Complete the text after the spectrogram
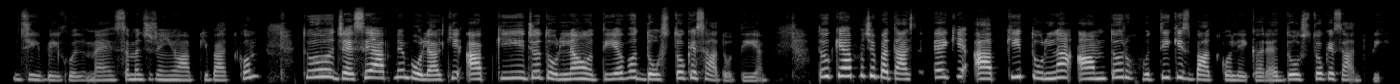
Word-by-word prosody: जी, 220 -1 -6
बिल्कुल 195 -1 -9
मैं 200 +1 -7
समझ 230 +2 -3 0.2
रही 210 -1 -4
हूँ 210 -1 -3
आपकी 205 +2 -7
बात 200 -1 -5
को। 295 - -1 0.5
तो 345 +1 +1
जैसे 270 +4 +4
आपने 310 +2 +2
बोला 230 -7 +2
कि 295 - -2 0.2
आपकी 260 +2 -1
ये 295 - 0
जो 315 - +1
तुलना 245 -1 +2
होती 240 -2 0
है 255 - +4
वो 315 - +1
दोस्तों 240 +4 0
के 295 0 0
साथ 265 -3 -3
होती 170 0 -10
है, 175 - -8 0.6
तो 370 +2 +3
क्या 390 +1 +6
आप 390 0 +4
मुझे 400 0 +3
बता 270 -5 +4
सकते 295 +5 -5
हैं 340 -1 +3
कि 365 - +1 0.2
आपकी 270 +7 +2
तुलना 295 +1 +2 0.2
आमतौर 275 +5 +1 0.2
होती 240 +7 -2
किस 310 -5 0
बात 215 -3 +1
को 210 - -3
लेकर 185 -2 -6
है 195 - -3
दोस्तों 230 +5 0
के 260 0 -1
साथ 215 -4 -5 0.2
भी? - - -14
255 Hz, 200 wpm, -24 LUFS, 215-305 Hz, 0.6 s, क्या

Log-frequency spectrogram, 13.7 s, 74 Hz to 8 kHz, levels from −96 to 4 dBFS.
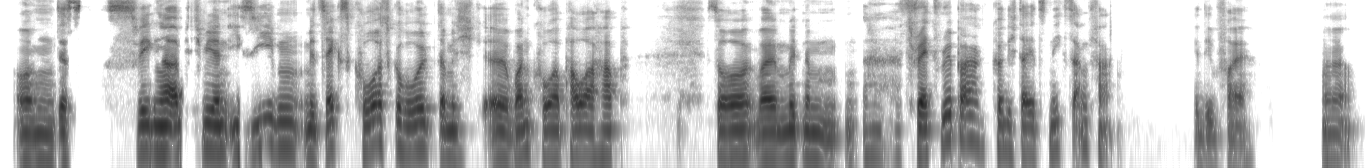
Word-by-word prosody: Und 95 -1 -1
deswegen 120 +4 +1
habe 110 -2 +7
ich - - -14
mir 125 -1 +5
'n 120 0 +3
i7 135 +2 -3
mit 110 - -1
6 - - 0
Cores 140 +5 +1
geholt, 130 0 0
damit 105 0 +1
ich, 105 - -14
äh, 105 - +2
One-Core-Power 105 0 +1
habe, 105 0 -3 0.8
so, 110 +1 +3
weil 100 0 +6
mit 105 +2 0
'nem, 90 -5 -4
äh, 105 0 -14
Threadripper 145 +7 +1
könnte 125 -1 -4
ich 115 - -15
da - - +1
jetzt 115 0 -4
nix 125 +2 -9
anfangen - - -7 0.8
in - - -13
dem 90 0 -9
Fall. 85 +1 -8 0.7
Na 95 - -9
ja. 95 -1 -9
110 Hz, 145 wpm, -24 LUFS, 100-125 Hz, 0.8 s, habe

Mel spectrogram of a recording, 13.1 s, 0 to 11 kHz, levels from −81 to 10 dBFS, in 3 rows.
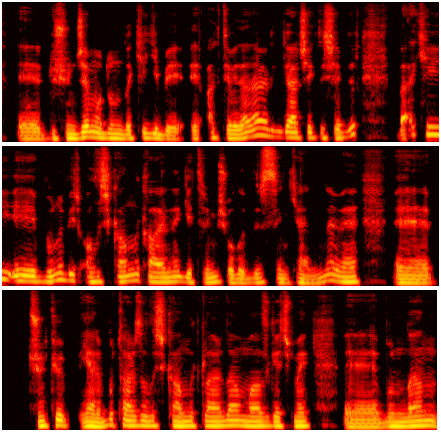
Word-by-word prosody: eee, 85 0 -2
düşünce 95 +4 +3
modundaki 105 -4 0
gibi 90 -5 -1
bir 95 0 -3
aktiviteler 115 - +1
gerçekleşebilir. 120 - -1 0.4
Belki, 190 -9 -1
iii, 130 -9 +1
bunu 145 +7 -1
bir 145 -1 -3
alışkanlık 115 +4 -2
haline 110 +1 +1
getirmiş 100 0 -2
olabilirsin 95 +1 0
kendine 95 - -4
ve, 110 0 +2 0.4
eee, 85 -1 +1 0.3
çünkü, 110 +2 +2
yani, 95 0 +4
bu 130 - -4
tarz 115 -3 +1
alışkanlıklardan 110 +1 +2
vazgeçmek, 105 0 +2 0.3
eee, 85 0 +1
bundan 105 +4 +3
105 Hz, 120 wpm, -23 LUFS, 95-120 Hz, 0.4 s, yani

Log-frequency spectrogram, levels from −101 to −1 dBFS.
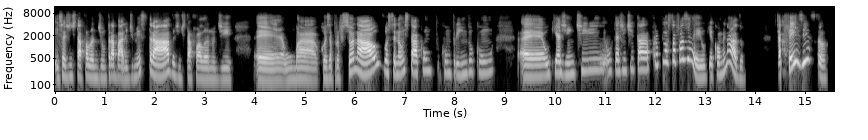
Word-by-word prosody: isso 145 +4 -6
a - - -2
gente 165 0 -9
tá - - +4
falando 155 -2 -5
de 150 +1 -11
um 150 - -15
trabalho 165 -4 +1
de 155 +2 -16
mestrado, 185 +2 +5
a - - -11
gente 150 -3 -15
está 145 - -3
falando 140 -2 -4
de, 135 0 -10 0.5
eh, 130 -1 0
uma 135 0 -3
coisa 150 +1 -7
profissional, 215 - +5
você 215 -2 -5
não 185 +1 -4
está 215 -4 +3
cump 235 +3 -13 0.2
cumprindo 200 +1 -13
com, 210 +2 -13 0.5
eh, 165 0 +3
o 180 +3 -7
que 190 - -5
a 205 - +2
gente 195 +5 -8 0.5
o 220 +2 -13
que 225 - -7
a - - -3
gente 235 +2 -10
tá 245 0 +2
proposto 385 +9 -7
a 415 - -1
fazer, 460 - -1
e 150 - -6
o 155 - -10
que 170 +3 -8
combinado." 185 - -2 0.7
Já - - +5
fez 405 -7 +2
isso? 460 +3 -2
185 Hz, 175 wpm, -23 LUFS, 150-235 Hz, 0.7 s, mestrado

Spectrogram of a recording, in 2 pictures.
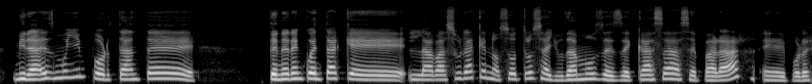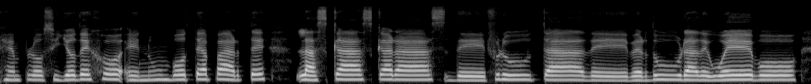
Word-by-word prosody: Mira, 235 -2 +5
es 275 +1 +1
muy 315 +3 -3
importante 245 - 0 0.7
tener 245 +1 +6
en 265 0 +3
cuenta 270 0 +4
que 215 -6 +1
la 220 -1 -1
basura 270 +7 -2
que 315 0 -6
nosotros 255 +3 -3
ayudamos 225 +3 0
desde 195 -3 0
casa 225 +4 0
a 235 - -2
separar, 195 - 0 0.2
eh, 195 -2 -3
por 185 +2 -2
ejemplo, 205 +1 -4
si 210 -1 -9
yo 215 +1 +1
dejo 235 +1 0
en 200 0 -4
un 220 +1 -4
bote 225 +2 -1
aparte 235 0 0 0.3
las 205 -1 +1
cáscaras 225 -1 +1
de 190 -1 -1
fruta, 215 -2 0
de 185 -1 -2
verdura, 210 +2 +1
de 200 -1 +1
huevo, 210 +1 +2
220 Hz, 130 wpm, -19 LUFS, 205-240 Hz, 0.7 s, tener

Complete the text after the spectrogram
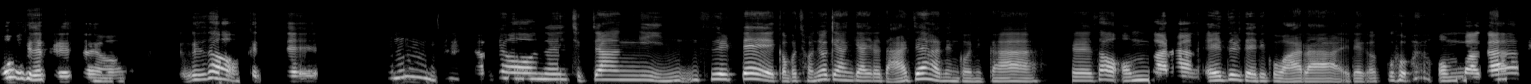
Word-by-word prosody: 어, 290 0 +7
그냥 220 -4 +5
그랬어요. 160 -6 -2 0.5
그래서 230 - +3
그때 200 - -5 0.7
음 310 - -3 0.6
남편은 260 -4 +2
직장이 210 -5 -2 0.3
있을 235 +3 +1
때 250 -8 +6
그니까 155 -3 -3
뭐 165 +2 -5
저녁에 200 +8 -2
한 195 -3 -1
게 185 - 0
아니라 170 -1 -2
낮에 155 - 0
하는 180 -11 +1
거니까. 150 +1 -4 0.3
그래서 180 +4 +1
엄마랑 190 +1 0
애들 190 +5 +2
데리고 160 -3 -1
와라 135 -1 0
이래 140 +1 -5
갖고 160 - -4 0.3
엄마가 180 +9 +2
185 Hz, 240 characters per minute, -20 LUFS, 160-230 Hz, 0.7 s, 어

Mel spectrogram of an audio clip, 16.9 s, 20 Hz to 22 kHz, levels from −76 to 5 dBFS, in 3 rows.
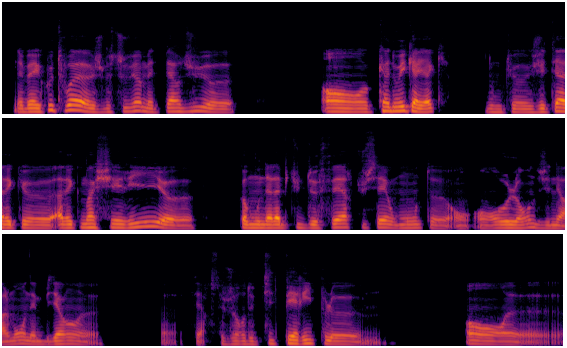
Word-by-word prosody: Et 115 - -1
bah 120 +1 +4
écoute, 155 +8 -1
ouais, 175 0 +4 0.2
heu, - - 0
je 105 0 -8
me 115 - -6
souviens 130 +5 -3
m'être 115 -6 -4
perdu, 130 +2 -1
heu, 110 -4 -2 0.9
en 120 -2 +4
canoë-kayak. 145 -5 +4 0.4
Donc, 110 -1 -8
heu, 110 -1 -2
j'étais 110 +4 -1
avec, 120 -3 +4
heu, 110 -2 +1
avec 115 +1 +2
ma 130 +1 +3
chérie. 130 +7 0
Heu, 100 -4 +1 0.4
comme 115 -1 +2
on 115 - +1
a 115 - +7
l'habitude 115 +1 +2
de 115 0 0
faire, 130 +4 0
tu 120 - -13
sais, 130 +1 0
on 115 - -2
monte, 115 +2 -5
heu, 100 -2 -4
en 95 +1 -6
en 105 - -5 0.2
Hollande. 115 +3 +1
Généralement, 105 0 -2
on 120 - -3
aime 100 -1 -3
bien, 110 +3 0 0.2
heu, - - -8 0.8
heu, - - -16 0.2
faire - - -10
ce - - -14
genre 105 +1 -6
de 105 - -6
petites 115 +4 -10
périples, 120 0 +1
hem, 105 +8 -5 0.8
en, 110 -4 0
heu, 95 -2 -7
115 Hz, 180 wpm, -25 LUFS, 105-125 Hz, 0.9 s, a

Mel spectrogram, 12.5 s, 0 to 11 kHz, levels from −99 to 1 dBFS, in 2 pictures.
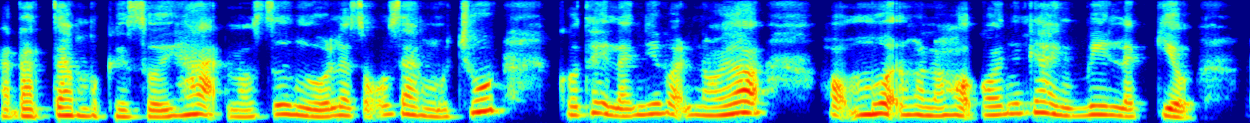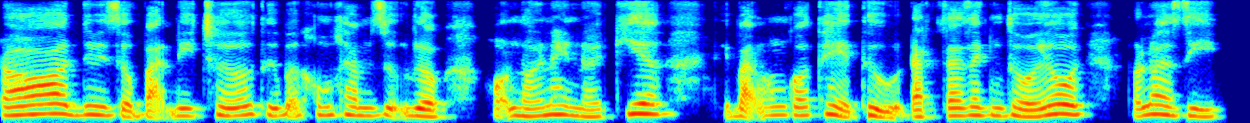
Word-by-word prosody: và 185 - -5
đặt 195 0 0
ra 220 -1 +4
một 205 -1 -3
cái 185 -2 -4
giới 175 +1 -1
hạn 245 +3 +2
nó 175 -1 -5
tương 250 -1 +2
đối 190 -3 +1
là 215 - -1
rõ 200 +4 -6
ràng 240 -6 -1
một 180 - -4
chút. 315 - +4 0.3
Có 225 - -4
thể 280 - 0
là 205 -4 0
như 245 +5 -1
bạn 230 -3 -3
nói 220 +2 +1
á, 290 +1 +7 0.3
họ - - -2
mượn 250 +3 +4
hoặc 230 - 0
là 210 -1 -1
họ 220 -2 +1
có 225 - -2
những 265 +3 -3
cái 295 -1 +1
hành 210 -5 -1
vi 235 +1 +2
là 210 -4 0
kiểu, 185 -5 +2 0.3
đó, 245 +4 +6
như 235 - 0
bây 225 - +1
giờ - - -2
bạn - - -4
đi 200 0 -1
chơi 205 +1 +1
các 230 +3 0
thứ 205 - +1
bạn 220 -1 -4
không 225 +1 -4
tham 215 -3 -1
dự 205 -1 -3
được, 190 -3 +3 0.2
họ 195 - -5
nói 200 +1 0
này 240 -1 +2
nói 185 -3 -3
kia, 260 +5 +4 0.3
thì - - -10
bạn - - -2
cũng 225 +1 -4
có 215 -1 -1
thể 225 -9 +1
thử 195 -7 +3
đặt 180 0 0
ra 205 0 +1
ranh 215 -1 -1
giới 195 -1 +2
thôi, 250 0 +5 0.2
đó 190 - -5
là 245 -1 +3
gì? 190 -3 -3
215 Hz, 320 wpm, -21 LUFS, 200-240 Hz, 0.3 s, á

